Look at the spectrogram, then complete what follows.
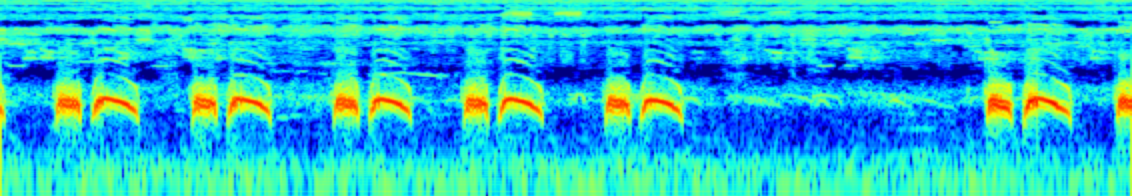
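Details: Lure recording of a spotted dove for trapping, meant to make wild doves respond: deep paired coos repeated about once a second, a two-second gap, then the cooing returns.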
